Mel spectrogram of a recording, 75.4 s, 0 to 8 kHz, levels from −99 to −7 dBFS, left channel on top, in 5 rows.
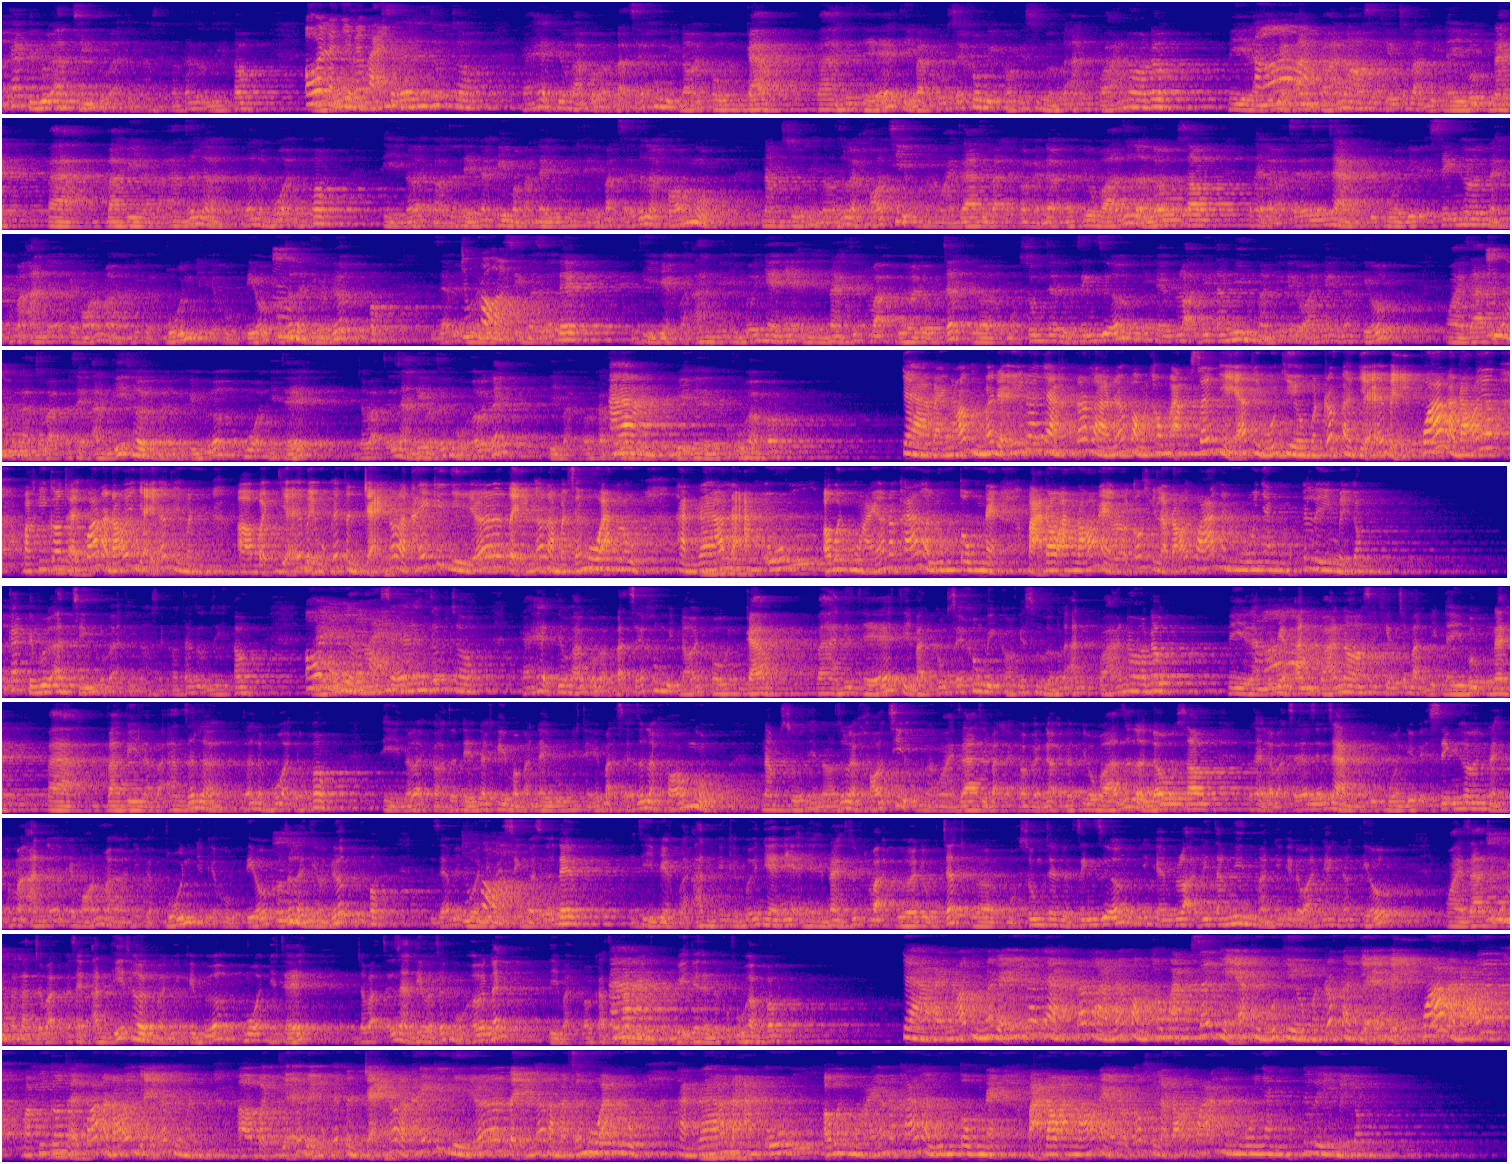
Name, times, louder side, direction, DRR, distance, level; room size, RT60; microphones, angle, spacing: voice 1, 0.0-2.5 3.1-4.8 5.2-7.7 8.1-11.7 12.3-15.1 15.5-18.4 18.9-22.3 22.7-27.2 27.5-34.0 34.4-36.0 36.4-44.0 44.6-48.3 48.7-50.3 50.7-53.0 60.8-61.1 67.3-67.7, right 1 dB, 40° right, 1 dB, 1.3 m, -38 dB
voice 2, 3.0-4.0 12.5-13.2 32.9-33.2 34.8-35.3 45.0-45.4 51.3-51.8 54.3-73.9, left 3 dB, 55° left, 1 dB, 1.2 m, -33 dB
20.0 x 7.5 x 3.0 m, 2.6 s
head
